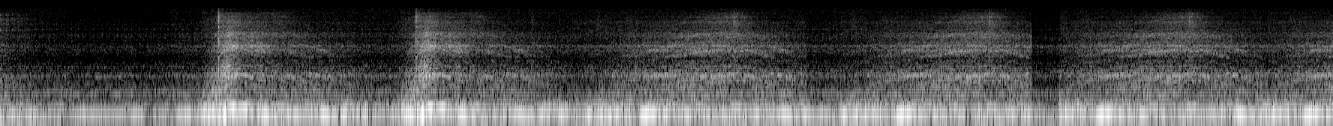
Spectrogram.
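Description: Car engine idling steadily, revved up in several short throttle blips that each fall back to idle.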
